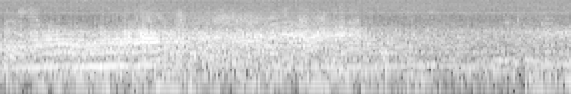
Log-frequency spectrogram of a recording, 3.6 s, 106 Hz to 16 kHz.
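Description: Racing motorcycles at the 1987 Spanish Grand Prix at Jerez drone loudly and continuously, engines whining and rising and falling in pitch, with a commentator talking over them.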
